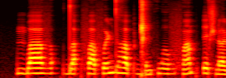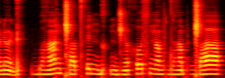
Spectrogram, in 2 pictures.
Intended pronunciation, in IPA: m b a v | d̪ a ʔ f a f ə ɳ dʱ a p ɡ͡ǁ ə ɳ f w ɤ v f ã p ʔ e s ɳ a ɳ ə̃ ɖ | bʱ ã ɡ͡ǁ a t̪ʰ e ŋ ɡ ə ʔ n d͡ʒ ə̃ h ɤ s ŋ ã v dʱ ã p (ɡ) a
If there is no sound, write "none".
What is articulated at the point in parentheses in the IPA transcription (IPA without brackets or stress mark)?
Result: ɡ͡ǁ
